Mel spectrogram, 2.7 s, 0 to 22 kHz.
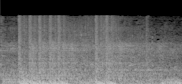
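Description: Gunfire in the survival horror game Resident Evil Revelations 2: loud, dense rattling shots with a few sharper cracks standing out, continuous and close throughout.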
